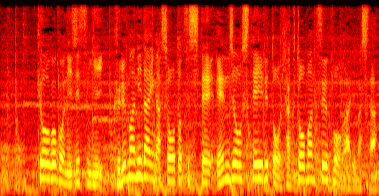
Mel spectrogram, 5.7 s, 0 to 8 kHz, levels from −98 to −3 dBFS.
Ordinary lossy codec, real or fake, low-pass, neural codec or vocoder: none; fake; 7.2 kHz; vocoder, 44.1 kHz, 80 mel bands, Vocos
